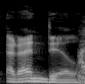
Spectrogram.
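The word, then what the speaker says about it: Eärendil: So, lights up the Star of Elendil. I'm sure I said that wrong. – It's Erendil.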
